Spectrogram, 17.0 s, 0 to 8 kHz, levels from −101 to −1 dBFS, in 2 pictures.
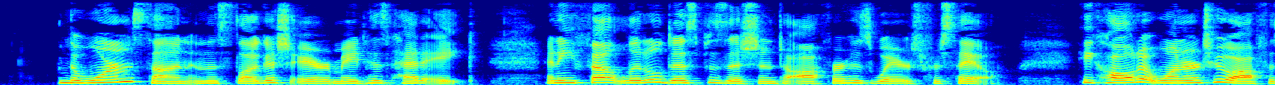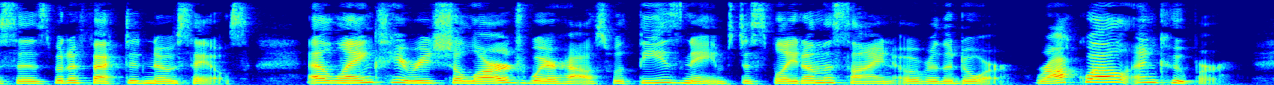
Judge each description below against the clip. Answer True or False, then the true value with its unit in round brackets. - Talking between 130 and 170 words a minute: False (185 wpm)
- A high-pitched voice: True (200 Hz)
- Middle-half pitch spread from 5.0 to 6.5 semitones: False (3.5 semitones)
